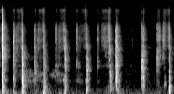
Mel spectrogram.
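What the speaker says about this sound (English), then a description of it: "Let's do two more shuffles." Oracle cards are shuffled by hand in a close, crisp series of about a dozen riffling bursts with short pauses between them, and no talking.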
